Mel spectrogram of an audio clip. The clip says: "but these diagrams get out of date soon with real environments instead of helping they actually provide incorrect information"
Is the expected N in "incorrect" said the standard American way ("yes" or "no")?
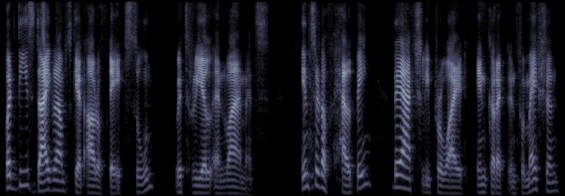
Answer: yes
